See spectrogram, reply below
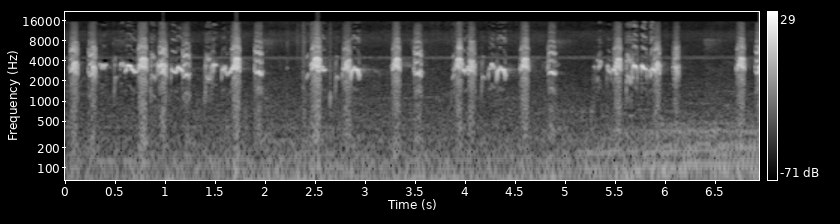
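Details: Young sooty-headed bulbul begging calls used as a bird-trapping lure: rapid high chirps and squeaky warbled notes repeating almost continuously in short clusters, bright and insistent, over a quiet background hum.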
